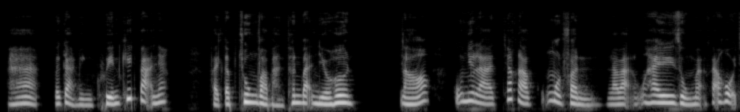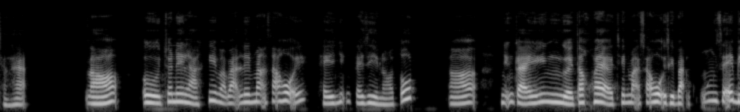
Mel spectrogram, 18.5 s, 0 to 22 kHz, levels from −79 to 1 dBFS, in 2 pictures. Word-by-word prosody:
À, 200 Hz, 0 st, -3 dB, 0.2 s
với 205 Hz, 0 st, -3 dB
cả 225 Hz, -5 st, -1 dB
mình 170 Hz, -1 st, -7 dB
khuyến 210 Hz, +2 st, +3 dB
khít 365 Hz, +10 st, +2 dB
bạn 280 Hz, -9 st, +1 dB
nhá, 255 Hz, +3 st, -2 dB, 0.6 s
phải 180 Hz, -, -1 dB
tập 190 Hz, +2 st, -2 dB
trung 255 Hz, -3 st, +4 dB
vào 220 Hz, -4 st, +3 dB
bản 170 Hz, -3 st, -8 dB
thân 240 Hz, 0 st, 0 dB
bạn 220 Hz, -1 st, 0 dB
nhiều 200 Hz, -2 st, +3 dB
hơn. 235 Hz, +2 st, +5 dB, 0.6 s
Đó, 205 Hz, +7 st, 0 dB, 0.3 s
cũng 275 Hz, +3 st, -3 dB
như 290 Hz, 0 st, +1 dB
là 210 Hz, -6 st, 0 dB
chắc 345 Hz, -1 st, -2 dB
là 210 Hz, -6 st, +2 dB
cũng 235 Hz, +8 st, -11 dB
một 255 Hz, -6 st, 0 dB
phần 180 Hz, -4 st, -2 dB
là 190 Hz, 0 st, -4 dB
bạn 195 Hz, 0 st, -1 dB
cũng 195 Hz, -, -14 dB
hay 235 Hz, -1 st, +3 dB
dùng 210 Hz, -4 st, -1 dB
mạng 195 Hz, 0 st, -6 dB
xã -, -, -2 dB
hội 265 Hz, 0 st, 0 dB
chẳng 180 Hz, -3 st, -11 dB
hạn, 185 Hz, +1 st, -4 dB, 0.7 s
đó, 220 Hz, +5 st, +4 dB, 0.3 s
ừ, 240 Hz, -2 st, +4 dB
cho 270 Hz, -, 0 dB
nên 270 Hz, -1 st, +3 dB
là 220 Hz, -5 st, +1 dB
khi 305 Hz, -1 st, +2 dB
mà 240 Hz, -5 st, -2 dB
bạn 220 Hz, +1 st, -1 dB
lên 255 Hz, +1 st, 0 dB
mạng 265 Hz, -, 0 dB
xã 280 Hz, -1 st, 0 dB
hội 290 Hz, 0 st, +3 dB
ấy, 295 Hz, +5 st, -2 dB, 0.2 s
thấy 215 Hz, 0 st, +1 dB
những 265 Hz, +4 st, -8 dB
cái 220 Hz, -4 st, -3 dB
gì 220 Hz, -2 st, 0 dB
nó 190 Hz, -1 st, -5 dB
tốt, 330 Hz, -, 0 dB, 0.4 s
đó, 210 Hz, +4 st, 0 dB, 0.3 s
những 245 Hz, +2 st, -5 dB
cái 225 Hz, +2 st, +4 dB
người 250 Hz, -7 st, +3 dB
ta 245 Hz, +5 st, +3 dB
khoe 260 Hz, +1 st, +5 dB
ở -, -, 0 dB
trên 245 Hz, +4 st, -4 dB
mạng 235 Hz, -, -2 dB
xã 245 Hz, -, -3 dB
hội 260 Hz, -1 st, +5 dB
thì 225 Hz, -1 st, +1 dB
bạn 215 Hz, -1 st, 0 dB
cũng 295 Hz, +1 st, -4 dB
dễ 295 Hz, +1 st, +3 dB
bị 270 Hz, -3 st, +1 dB
230 Hz, 230 wpm, -24 LUFS, 200-260 Hz, 0.7 s, hơn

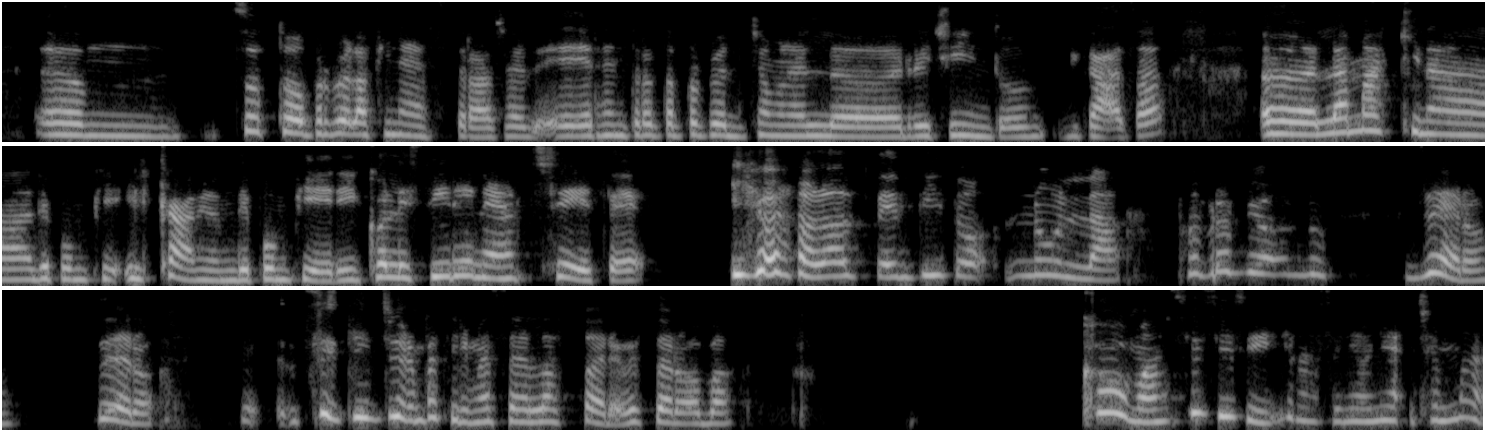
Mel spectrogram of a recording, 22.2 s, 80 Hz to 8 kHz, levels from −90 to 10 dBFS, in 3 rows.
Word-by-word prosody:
uhm, 220 Hz, -4 st, -2 dB, 0.3 s
sotto 300 Hz, -4 st, +1 dB
proprio 260 Hz, 0 st, 0 dB
la 245 Hz, -, +5 dB
finestra, 215 Hz, -5 st, -4 dB
cioè 200 Hz, +1 st, -6 dB
e 215 Hz, 0 st, -2 dB
era 220 Hz, +1 st, -1 dB
entrata 230 Hz, 0 st, -3 dB
proprio 230 Hz, +1 st, -1 dB
diciamo 220 Hz, +2 st, -5 dB
nel 205 Hz, -2 st, +1 dB
recinto 210 Hz, -2 st, -4 dB
di 205 Hz, +1 st, -16 dB
casa, 210 Hz, +5 st, 0 dB, 0.5 s
uhm, 245 Hz, 0 st, +6 dB
la 285 Hz, +1 st, +5 dB
macchina 255 Hz, -8 st, 0 dB
dei 245 Hz, +2 st, +1 dB
pompie 225 Hz, -1 st, -4 dB
il 240 Hz, -2 st, -2 dB
camion 210 Hz, -1 st, +1 dB
dei 215 Hz, 0 st, +2 dB
pompieri 215 Hz, -2 st, +1 dB
con 275 Hz, +2 st, +4 dB
le 260 Hz, -1 st, +2 dB
sirene 280 Hz, -1 st, +2 dB
accese. 230 Hz, -5 st, -1 dB, 0.4 s
Io 330 Hz, +1 st, +9 dB
non 295 Hz, -6 st, +5 dB
ho 290 Hz, 0 st, 0 dB
sentito 280 Hz, +1 st, -3 dB
nulla, 275 Hz, -7 st, -4 dB, 0.3 s
ma 345 Hz, -, -5 dB
proprio 365 Hz, 0 st, -4 dB, 0.2 s
nu 325 Hz, -2 st, -9 dB, 0.4 s
zero, 220 Hz, -, 0 dB, 0.4 s
zero. 265 Hz, -9 st, 0 dB, 0.4 s
Eh, 270 Hz, -3 st, -15 dB, 0.2 s
sì, 415 Hz, 0 st, +4 dB
ti 345 Hz, +2 st, +3 dB
giuro, 370 Hz, 0 st, +4 dB
infatti, 310 Hz, +2 st, -2 dB
è -, -, -1 dB
rimasta 255 Hz, +2 st, -3 dB
nella 255 Hz, +1 st, 0 dB
storia 255 Hz, -2 st, -3 dB
questa 250 Hz, +1 st, 0 dB
roba. 225 Hz, 0 st, -3 dB, 1.7 s
Coma. 415 Hz, -, +4 dB
Sì, 450 Hz, +11 st, 0 dB
sì, 375 Hz, -3 st, +3 dB
sì, 265 Hz, -8 st, -5 dB
io 345 Hz, -, -9 dB
non 280 Hz, -3 st, -9 dB
ho -, -, -15 dB
sentito 265 Hz, 0 st, -7 dB
nie 280 Hz, 0 st, -3 dB
Cioè 280 Hz, +1 st, -6 dB
ma, 320 Hz, +3 st, -5 dB
250 Hz, 160 wpm, -26 LUFS, 220-285 Hz, 1.7 s, Io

